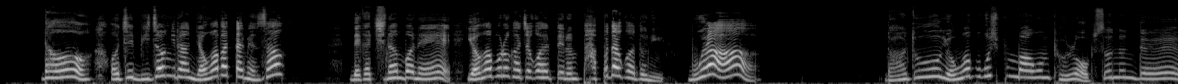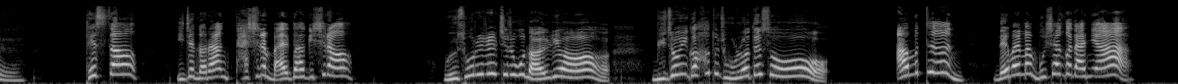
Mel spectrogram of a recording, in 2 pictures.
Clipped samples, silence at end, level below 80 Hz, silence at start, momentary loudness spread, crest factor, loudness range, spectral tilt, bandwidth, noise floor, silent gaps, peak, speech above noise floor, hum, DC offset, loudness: under 0.1%; 0.5 s; -56 dBFS; 0.4 s; 13 LU; 18 dB; 7 LU; -2.5 dB/octave; 16 kHz; -64 dBFS; none; -4 dBFS; 42 dB; none; under 0.1%; -22 LUFS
